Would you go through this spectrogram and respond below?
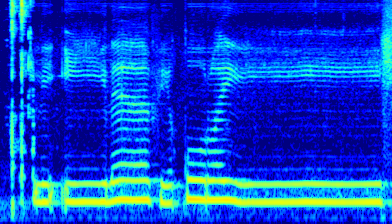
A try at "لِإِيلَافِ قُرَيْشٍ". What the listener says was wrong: The Ra, Quray, not like Qura, Quraysh. The opening of the mouth again. So all the fatha open wider. لإيلافي not like لإيلافي. لإيلافي قريش.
